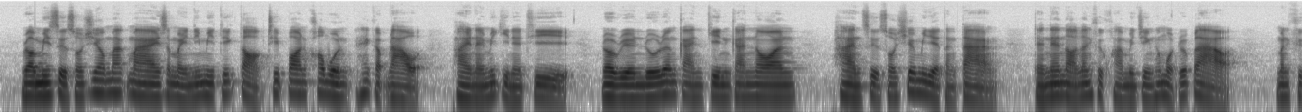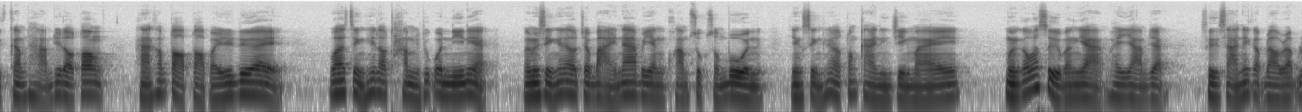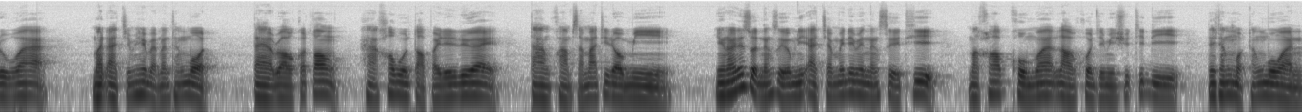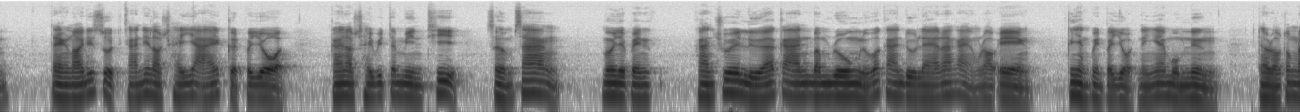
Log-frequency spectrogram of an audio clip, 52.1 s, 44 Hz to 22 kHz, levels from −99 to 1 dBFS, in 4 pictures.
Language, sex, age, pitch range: Thai, male, 20-39, 100-115 Hz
